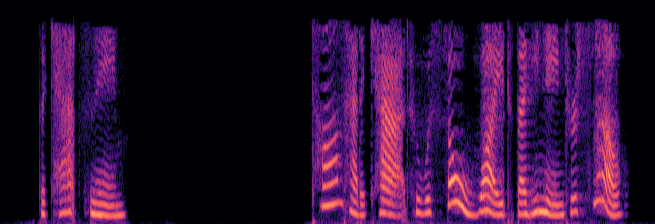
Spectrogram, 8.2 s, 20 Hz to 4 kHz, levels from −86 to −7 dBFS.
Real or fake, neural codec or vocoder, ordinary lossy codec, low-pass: fake; codec, 24 kHz, 0.5 kbps, DualCodec; AAC, 16 kbps; 3.6 kHz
